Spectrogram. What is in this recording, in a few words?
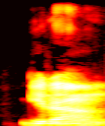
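"girang", Malay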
